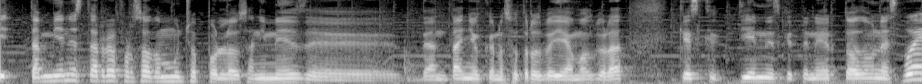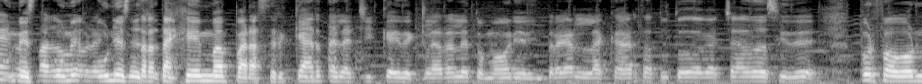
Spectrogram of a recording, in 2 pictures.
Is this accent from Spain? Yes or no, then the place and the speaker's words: no; Bolivia; Somos bolivianos, somos, hemos nacido.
